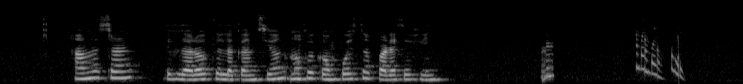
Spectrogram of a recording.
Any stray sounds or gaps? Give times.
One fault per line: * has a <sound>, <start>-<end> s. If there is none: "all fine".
* has a laugh, 5.4-5.5 s
* has a chirp, 6.4-6.9 s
